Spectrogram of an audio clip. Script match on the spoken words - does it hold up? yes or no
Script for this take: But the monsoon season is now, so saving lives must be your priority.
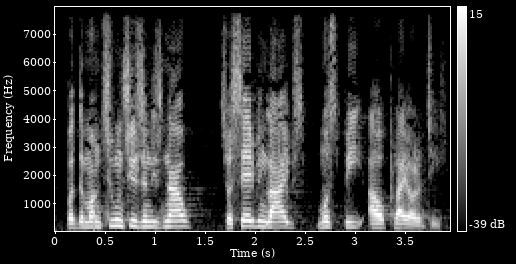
no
